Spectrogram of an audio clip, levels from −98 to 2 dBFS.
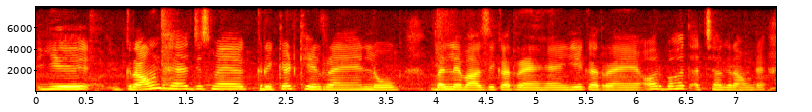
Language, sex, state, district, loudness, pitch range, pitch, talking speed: Hindi, female, Uttar Pradesh, Muzaffarnagar, -22 LUFS, 200-245 Hz, 220 Hz, 180 wpm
